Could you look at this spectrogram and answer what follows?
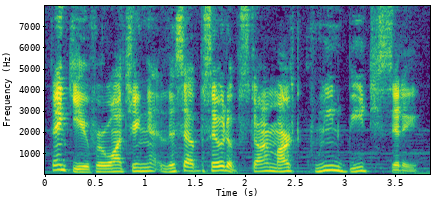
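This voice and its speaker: A man's voice: fairly high pitch, lively intonation, moderate pace, a bit bright. Man reading podcast outro over music. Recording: music behind.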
